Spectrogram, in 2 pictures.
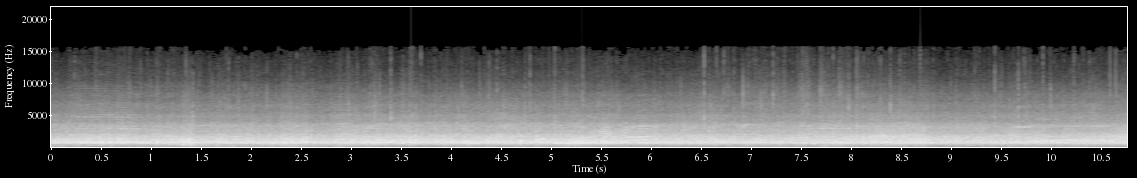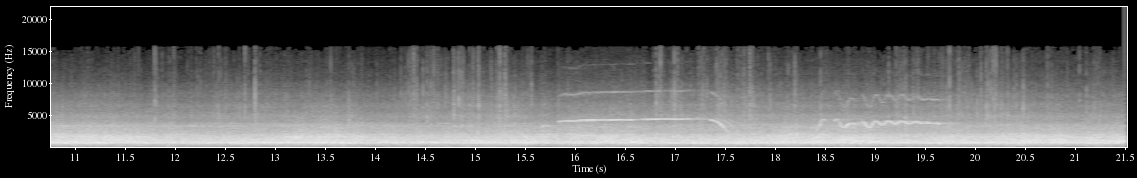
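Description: A large stadium crowd roars and cheers loudly throughout.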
